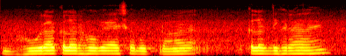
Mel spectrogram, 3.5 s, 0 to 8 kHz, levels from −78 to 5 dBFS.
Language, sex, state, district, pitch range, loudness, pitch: Hindi, male, Uttar Pradesh, Lucknow, 145-155 Hz, -15 LUFS, 150 Hz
